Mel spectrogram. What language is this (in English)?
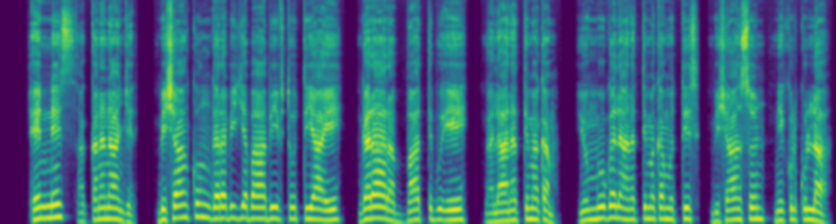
Oromo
